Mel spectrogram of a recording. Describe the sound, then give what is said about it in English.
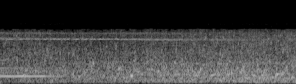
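A steady, loud roar of the rushing, churning water of a powerful whirlpool fills the whole stretch without pause, with no voices present. “what's that noise? It sounds like a giant waterfall. There are no falls around here. It's a whirlpool.”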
